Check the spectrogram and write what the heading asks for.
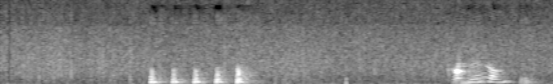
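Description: Five quick knocks on a wooden door, then a woman's short call near the end.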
